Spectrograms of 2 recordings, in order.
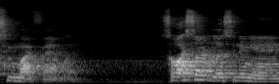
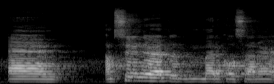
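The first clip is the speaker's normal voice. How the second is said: normal talking voice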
